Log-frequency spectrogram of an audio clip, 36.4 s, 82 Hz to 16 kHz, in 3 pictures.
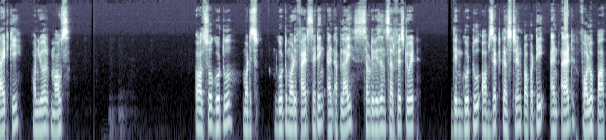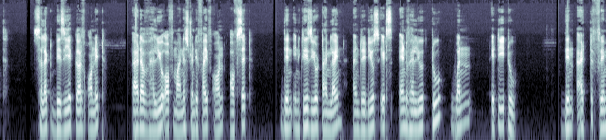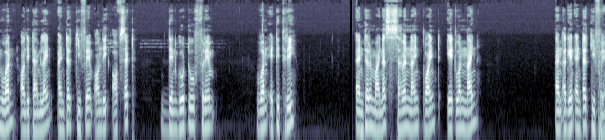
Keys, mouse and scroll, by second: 0.4-1.2 scroll up 3, 1.2 right drag, 1.5 scroll up 2, 5.9-6.8 scroll up 1, 6.8-7.8 scroll down 6, 7.8-8.1 scroll down 6, 8.1 scroll up 1, 8.2-9.2 middle drag, 9.2-10.2 scroll up 1, 10.2-10.8 scroll up 1, 12.4-15.3 drag, 15.3-16.3 scroll down 6, 16.3-17.6 scroll down 1, 17.6-22.3 drag, 22.3 scroll up 2, 22.4-23.2 scroll down 1, 23.2-23.5 middle drag, 23.5-25.9 scroll up 3, 26.7-27.8 drag, 27.8 Right, 34.4-36.3 drag.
